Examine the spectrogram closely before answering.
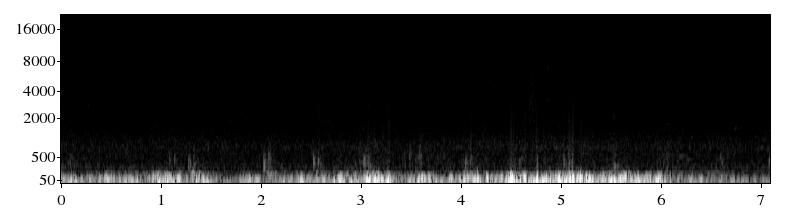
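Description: A man speaks calmly through a microphone and loudspeakers outdoors.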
